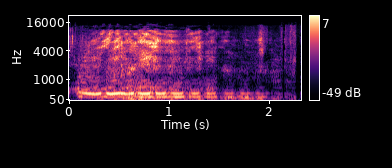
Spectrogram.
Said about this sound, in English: A Night Fury breaking the sound barrier is our applause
